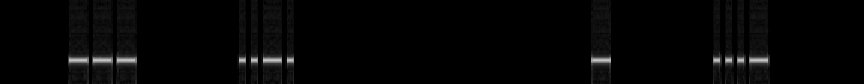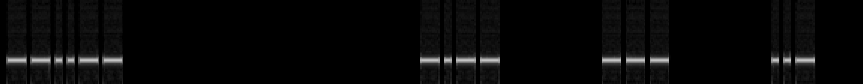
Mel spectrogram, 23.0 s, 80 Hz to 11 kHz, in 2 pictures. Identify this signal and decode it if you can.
Morse code, heard as a keyed tone, about 15 wpm, spaced as for 5 wpm, 1000 Hz. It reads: OF TV, YOU
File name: qotdfiles / 5wpm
